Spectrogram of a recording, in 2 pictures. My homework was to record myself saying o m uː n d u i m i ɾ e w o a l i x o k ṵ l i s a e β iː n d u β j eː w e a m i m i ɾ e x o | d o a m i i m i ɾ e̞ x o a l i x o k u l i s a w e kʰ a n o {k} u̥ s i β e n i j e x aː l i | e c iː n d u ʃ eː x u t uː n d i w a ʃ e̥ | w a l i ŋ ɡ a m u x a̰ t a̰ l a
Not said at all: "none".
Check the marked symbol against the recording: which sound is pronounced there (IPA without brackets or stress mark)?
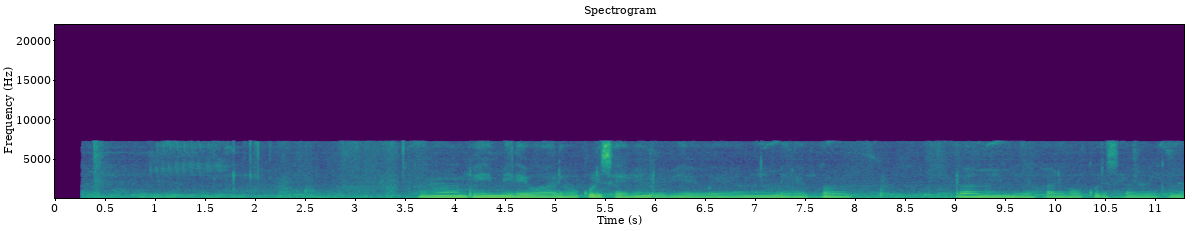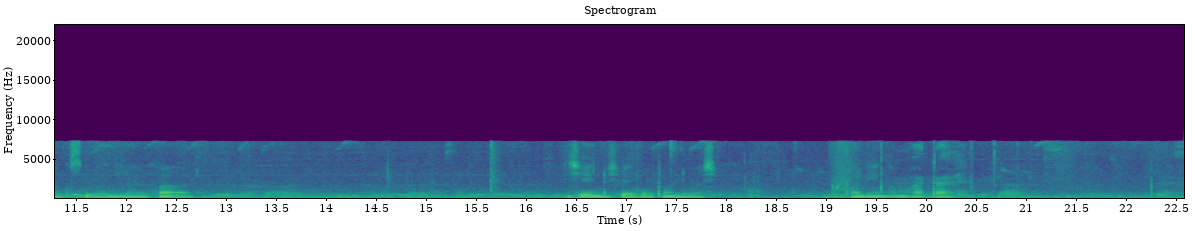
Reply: k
